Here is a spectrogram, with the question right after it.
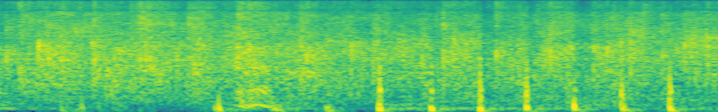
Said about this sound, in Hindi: ताली बजाओ, चट चट चट चट खत्म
